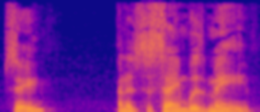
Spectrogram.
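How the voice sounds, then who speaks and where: A man playing an evasive, eccentric wandering painter in a medieval video game, with a husky, rough-edged voice and a theatrical, riddling way of talking. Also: medium pitch, very animated, moderate pace, full character voice. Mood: playful, cryptic. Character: evasive eccentric male wandering painter, wry and world-weary.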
